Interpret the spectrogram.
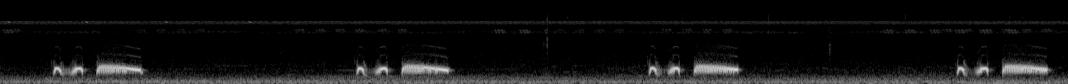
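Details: Spotted dove lure call for stimulating caged cooing doves that have gone quiet. Four evenly spaced phrases, roughly three seconds apart, each with two short notes and a sustained mellow coo. A thin high hum continues throughout.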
